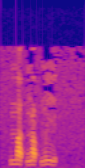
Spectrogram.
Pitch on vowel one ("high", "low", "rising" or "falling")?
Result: low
